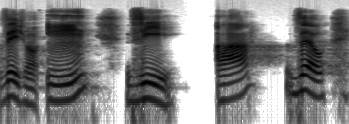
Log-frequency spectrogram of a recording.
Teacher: palavra inviável vejam em vi a véu e aqui sim observa eu tenho a separação de vogais separou vogal de vogal o nome é hiato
